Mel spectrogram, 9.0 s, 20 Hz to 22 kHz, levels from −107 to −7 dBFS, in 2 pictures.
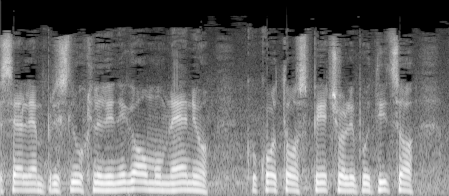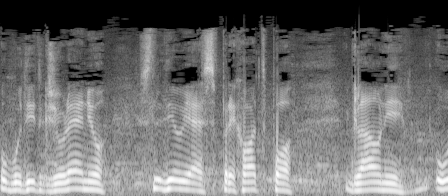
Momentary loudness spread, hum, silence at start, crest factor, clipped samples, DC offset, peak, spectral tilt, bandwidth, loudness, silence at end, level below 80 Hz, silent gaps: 9 LU; none; 0 s; 14 dB; under 0.1%; under 0.1%; 0 dBFS; -6 dB/octave; 12.5 kHz; -14 LUFS; 0 s; -48 dBFS; none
